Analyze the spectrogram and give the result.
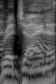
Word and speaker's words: Regina: It was like my favorite place that I went to when I was up in Canada, Regina. – Regina. – Regina, yes. Saskatchewan. And yes, it is pronounced that way. There is no mispronunciation on that.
